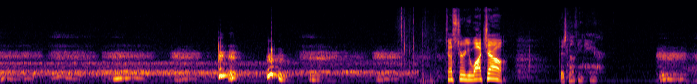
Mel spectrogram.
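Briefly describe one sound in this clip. A young man speaks in a low, hushed voice close to a microphone.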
